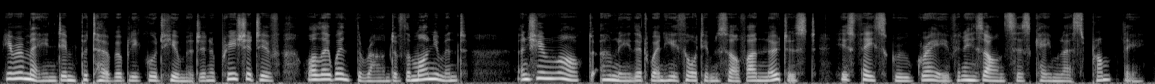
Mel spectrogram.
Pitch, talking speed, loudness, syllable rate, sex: 190 Hz, 180 wpm, -18 LUFS, 5.8 syllables/s, female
